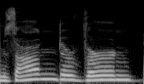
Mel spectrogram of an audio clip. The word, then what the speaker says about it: Zondervan: It's the new international version from Zondervan Bibles. Did I pronounce that right? – Yes.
